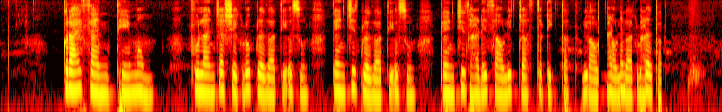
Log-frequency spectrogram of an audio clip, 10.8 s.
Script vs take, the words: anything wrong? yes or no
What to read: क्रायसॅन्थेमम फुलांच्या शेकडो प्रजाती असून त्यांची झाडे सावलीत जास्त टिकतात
yes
